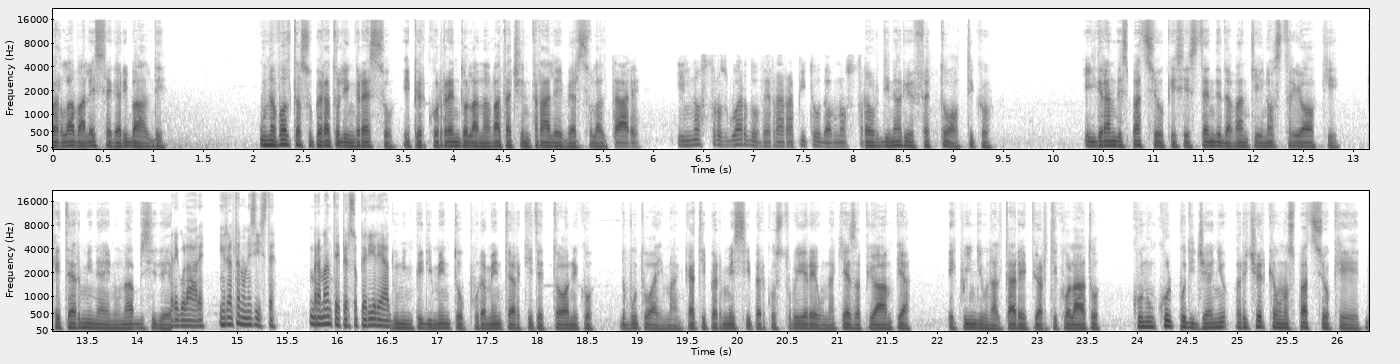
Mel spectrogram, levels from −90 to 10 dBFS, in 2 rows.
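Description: From 5.55 to 8.13 s, right after "la navata centrale verso", the speech turns dull and boxy. It drops about 5 dB and gains a faint new noise floor, then clears at "effetto ottico". The likely cause is an input switched to a poorer device mid-recording.

From 14.35 to 16.54 s, after "occhi che termina in", the speech turns high and hurried, pitched up by roughly ten semitones, until "un impedimento puramente". This section is played at the wrong speed, 1.66 times too fast, likely from being fitted to the wrong clock.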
